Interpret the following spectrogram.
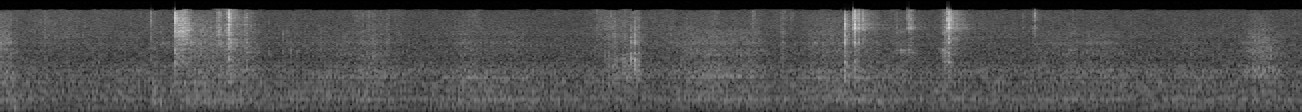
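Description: A few small, sharp clicks and clinks from a soldering iron and tools being handled against a circuit board and its metal chassis, over a steady low background hum.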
